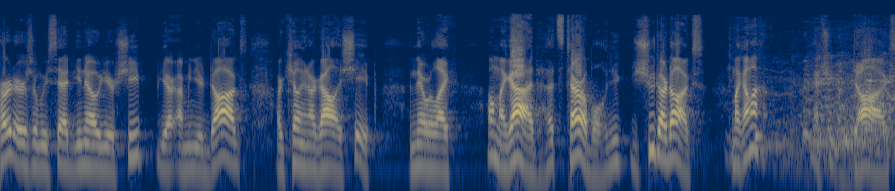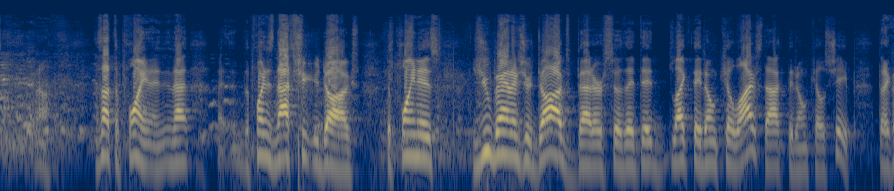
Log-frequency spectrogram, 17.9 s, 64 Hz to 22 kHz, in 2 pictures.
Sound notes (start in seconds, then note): 7.5 laughter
